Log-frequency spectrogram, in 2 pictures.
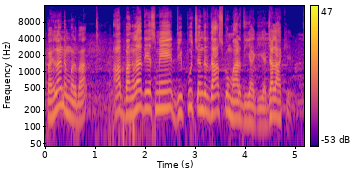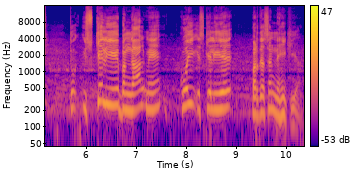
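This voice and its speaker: A man's voice: sits high, animated, a little slow, bright, forceful tone, slight background noise. A man from West Bengal, India answering a street interview. He talks heatedly and fires off rhetorical questions.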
